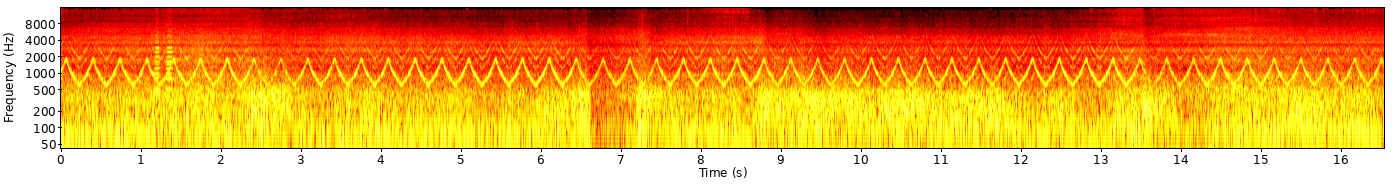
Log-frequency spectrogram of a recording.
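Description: Wind buffets loudly while riding a motorcycle.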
